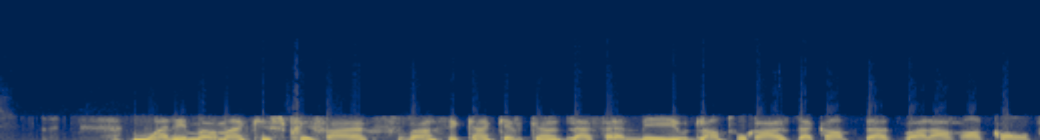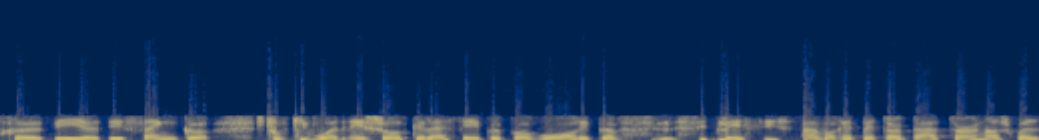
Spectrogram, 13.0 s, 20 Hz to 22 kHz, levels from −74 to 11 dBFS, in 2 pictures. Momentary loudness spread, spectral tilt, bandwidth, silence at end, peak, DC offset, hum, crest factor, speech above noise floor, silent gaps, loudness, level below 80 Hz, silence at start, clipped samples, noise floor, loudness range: 5 LU; -7 dB/octave; 5.8 kHz; 0 s; -2 dBFS; under 0.1%; none; 12 dB; 29 dB; none; -14 LUFS; -40 dBFS; 0.3 s; under 0.1%; -44 dBFS; 1 LU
